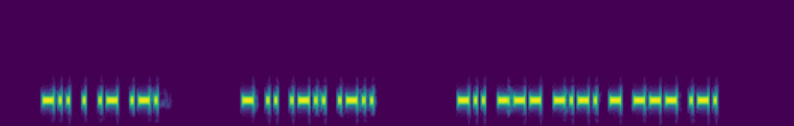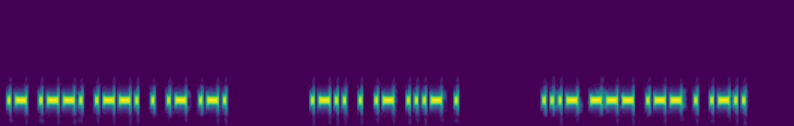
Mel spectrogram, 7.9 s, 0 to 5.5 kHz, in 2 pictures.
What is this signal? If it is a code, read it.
Morse code, heard as a keyed tone, about 60 wpm, 550 Hz. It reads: DEAR TILL DOCTOR APPEAR LEAVE VOWEL
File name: 632 words / 632 Words 60WPM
